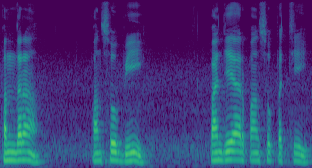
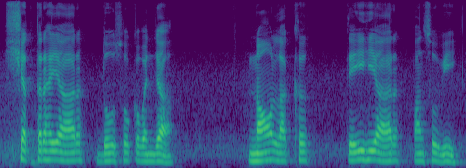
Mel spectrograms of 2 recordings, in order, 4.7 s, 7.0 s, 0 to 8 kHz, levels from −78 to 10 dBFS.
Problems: none marked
